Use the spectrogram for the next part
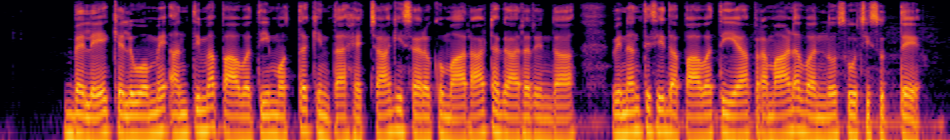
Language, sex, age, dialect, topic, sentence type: Kannada, male, 18-24, Mysore Kannada, banking, statement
